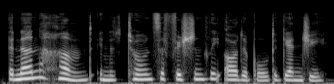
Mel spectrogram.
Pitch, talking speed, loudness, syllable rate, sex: 225 Hz, 180 wpm, -18 LUFS, 5.5 syllables/s, female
